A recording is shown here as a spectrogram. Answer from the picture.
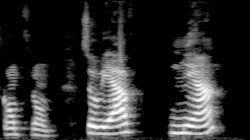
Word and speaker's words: mien: And then when you see IEN or YEN or E accent aigu, that's the acute accent with the EN, we pronounce it as un.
